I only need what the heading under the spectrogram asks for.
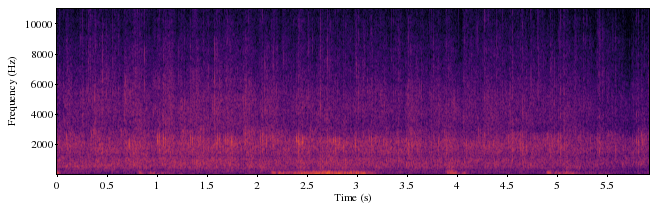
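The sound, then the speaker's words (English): A church audience claps steadily for several seconds, a dense, continuous patter of many hands that stays fairly even in loudness, with a slight swell in the middle. “I think that deserves a round of applause, church.”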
